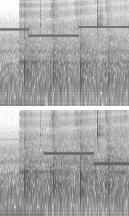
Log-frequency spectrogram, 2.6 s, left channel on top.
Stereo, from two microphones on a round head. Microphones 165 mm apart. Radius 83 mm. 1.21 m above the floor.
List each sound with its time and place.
0.4 s footsteps: 25° left (ahead or behind), 1.8 m; by 2.6 s 25° right (ahead or behind), 2.5 m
